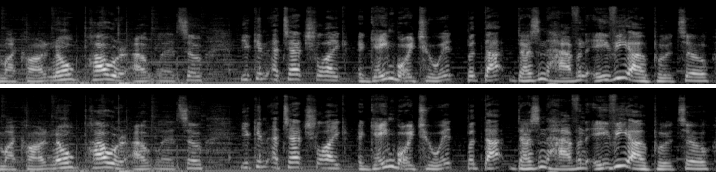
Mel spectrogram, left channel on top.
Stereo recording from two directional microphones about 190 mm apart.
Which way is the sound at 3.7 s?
25° left (ahead or behind).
